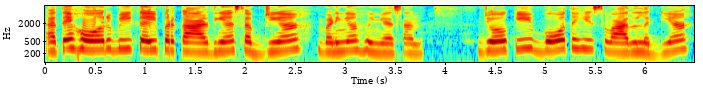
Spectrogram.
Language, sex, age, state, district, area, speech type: Punjabi, female, 18-30, Punjab, Shaheed Bhagat Singh Nagar, rural, spontaneous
